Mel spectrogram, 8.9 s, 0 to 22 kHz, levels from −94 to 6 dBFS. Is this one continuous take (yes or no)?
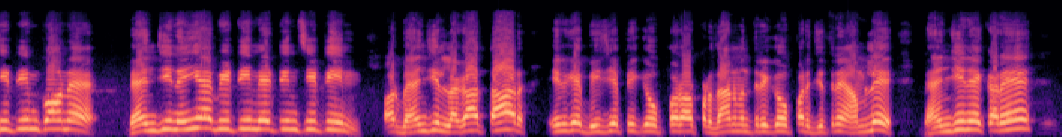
no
